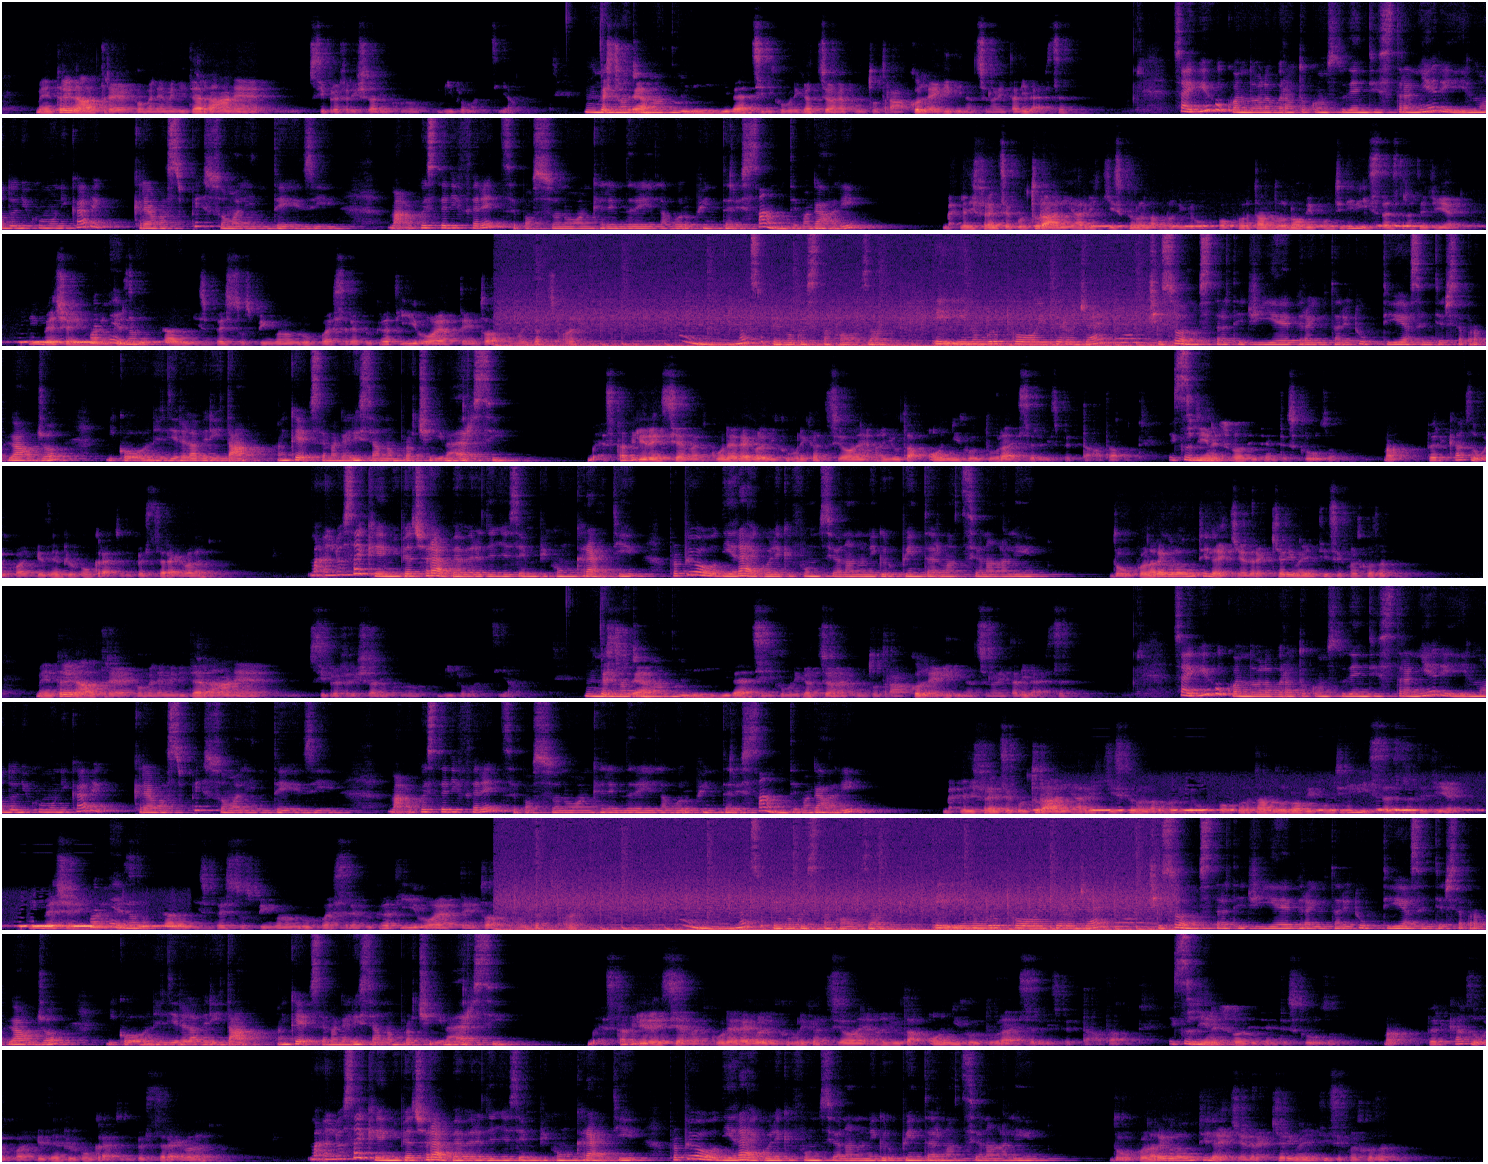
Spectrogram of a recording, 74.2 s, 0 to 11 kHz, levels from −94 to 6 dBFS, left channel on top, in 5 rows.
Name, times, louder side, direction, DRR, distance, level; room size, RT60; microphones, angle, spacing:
voice 1, 0.4-2.6 2.9-5.1 6.0-6.5 6.8-10.6 24.3-29.4 30.0-35.5 50.4-55.1 55.3-55.7 56.2-57.9 58.3-58.5 58.8-61.4 70.4-73.2, left 2 dB, 30° left, 3 dB, 0.7 m, -31 dB
voice 2, 5.8-6.8 11.7-15.9 16.2-18.2 18.5-23.4 30.6-31.1 36.5-45.1 45.6-47.0 47.3-49.5 56.4-56.7 62.4-65.7 66.0-69.7, equal, 10° left, 3 dB, 1.3 m, -27 dB
sound 1, 25.2-28.3 28.6-31.6, right 8 dB, 70° right, 0.4 m, -23 dB
sound 2, 34.6-41.5, right 1 dB, 15° right, 0.7 m, -36 dB
17.0 x 6.8 x 4.3 m, 0.81 s
head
